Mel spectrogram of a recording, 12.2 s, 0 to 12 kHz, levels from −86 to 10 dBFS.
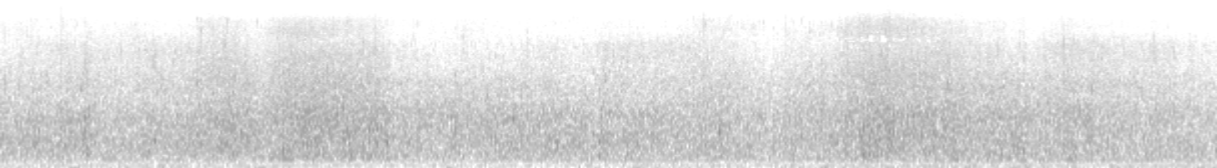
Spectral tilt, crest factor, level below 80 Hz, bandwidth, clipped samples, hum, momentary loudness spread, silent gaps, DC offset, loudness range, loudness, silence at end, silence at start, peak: -3 dB/octave; 16 dB; -74 dBFS; 11 kHz; under 0.1%; none; 6 LU; none; under 0.1%; 3 LU; -50 LUFS; 0 s; 0 s; -34 dBFS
